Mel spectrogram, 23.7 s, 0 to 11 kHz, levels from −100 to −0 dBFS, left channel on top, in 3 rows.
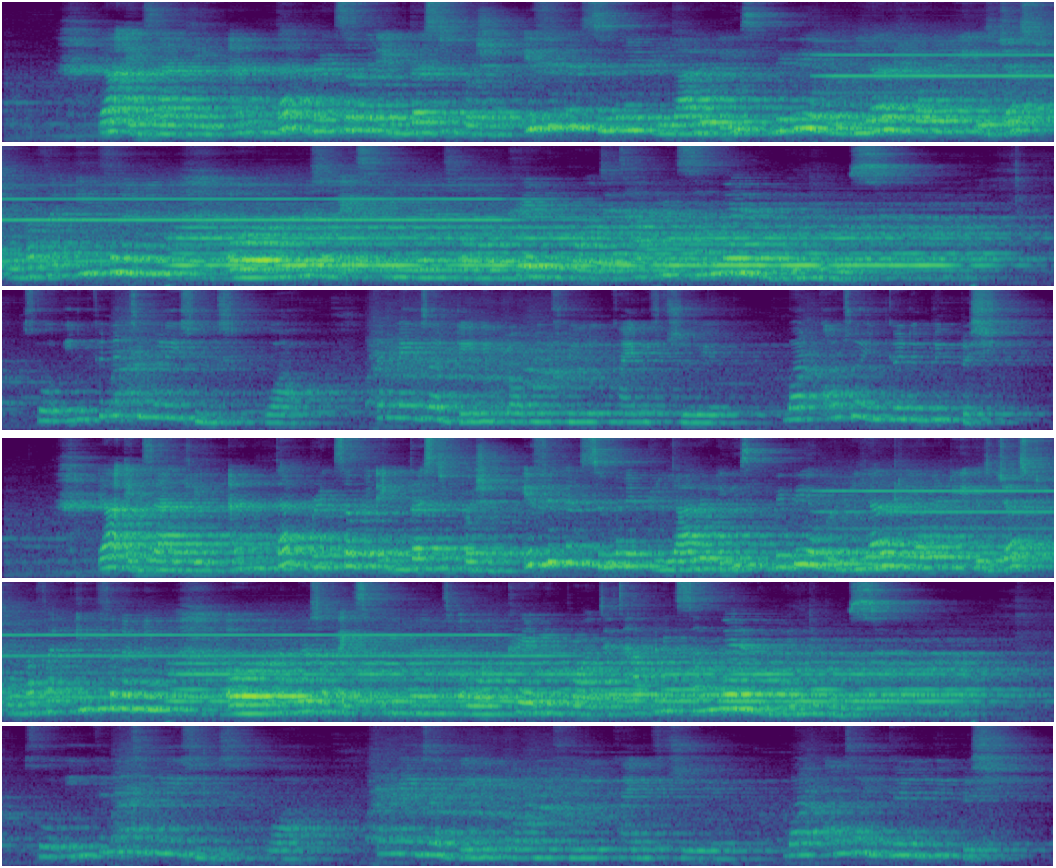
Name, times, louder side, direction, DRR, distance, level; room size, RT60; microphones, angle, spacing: voice 1, 0.4-14.5, right 1 dB, 40° right, -3 dB, 0.6 m, -29 dB
sound 1, 6.1-11.7, left 2 dB, 25° left, 0.5 m, -36 dB
sound 2, 9.1-15.1, left 3 dB, 10° left, 1.5 m, -32 dB
voice 2, 15.9-18.1 18.6-21.2 21.6-23.2, left 2 dB, 90° left, 1 dB, 0.5 m, -40 dB
sound 3, 16.6-16.9 18.5-20.2 21.7-21.9, equal, 45° left, 1.2 m, -47 dB
4.3 x 3.7 x 2.4 m, 2.2 s
head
